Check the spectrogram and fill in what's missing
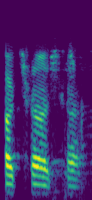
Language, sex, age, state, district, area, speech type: Sindhi, male, 45-60, Uttar Pradesh, Lucknow, rural, conversation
